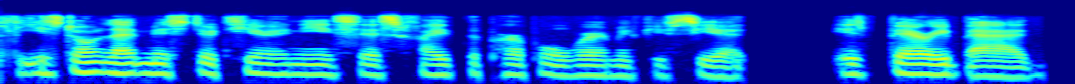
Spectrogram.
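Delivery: put-on hushed, secretive half-whisper. Voicing a character who pulls a player close: half-whispering in character. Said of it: "he'll kinda whisper to you".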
